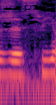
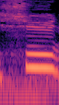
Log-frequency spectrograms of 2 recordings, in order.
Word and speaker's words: chu: Donc, c'est pas je suis, on dit chu.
